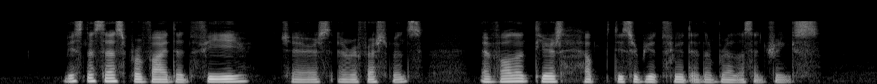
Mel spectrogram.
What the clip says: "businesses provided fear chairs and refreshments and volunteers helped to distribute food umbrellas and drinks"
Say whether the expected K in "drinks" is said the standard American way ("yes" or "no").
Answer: yes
